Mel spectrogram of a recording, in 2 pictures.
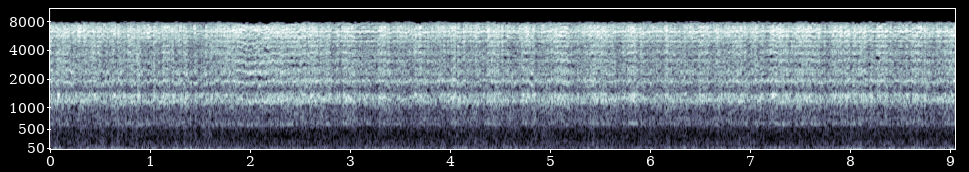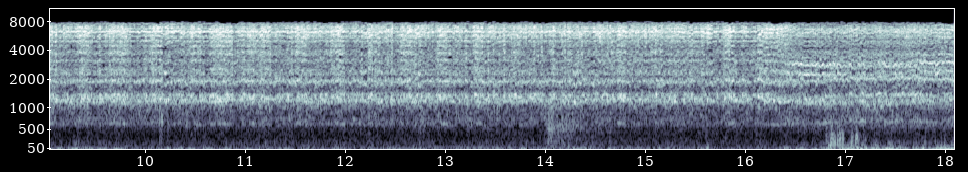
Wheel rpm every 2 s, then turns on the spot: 170, 160, 160, 160, 160, 160, 170, 160, 160.
none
